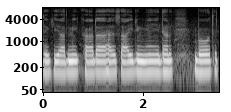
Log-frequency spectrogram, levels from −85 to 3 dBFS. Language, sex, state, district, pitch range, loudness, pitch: Hindi, male, Bihar, West Champaran, 145-150 Hz, -13 LUFS, 145 Hz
